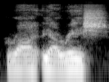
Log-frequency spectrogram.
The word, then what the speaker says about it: Ra's: Yes, it's Raish, like Rashalgo. Whatever.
